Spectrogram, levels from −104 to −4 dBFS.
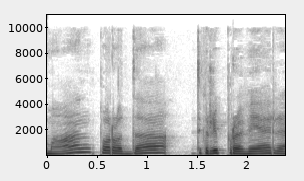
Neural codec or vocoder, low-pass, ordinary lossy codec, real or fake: none; 9.9 kHz; AAC, 48 kbps; real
